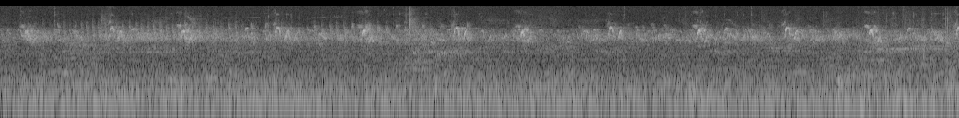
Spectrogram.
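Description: Small birds chirping in short, high notes a few times a second, over a steady low hum.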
